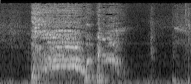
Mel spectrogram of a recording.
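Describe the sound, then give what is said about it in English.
A single harsh cough away from the microphone, slightly muffled, followed by a brief throat-clearing rasp and quiet room noise. “Thank you for not coughing on the microphone.”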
